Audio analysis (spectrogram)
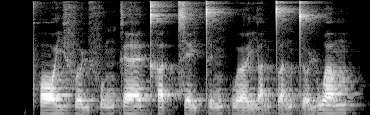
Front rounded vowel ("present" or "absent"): present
